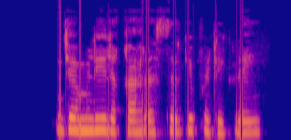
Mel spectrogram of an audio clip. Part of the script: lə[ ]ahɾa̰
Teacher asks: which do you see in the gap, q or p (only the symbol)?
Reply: q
